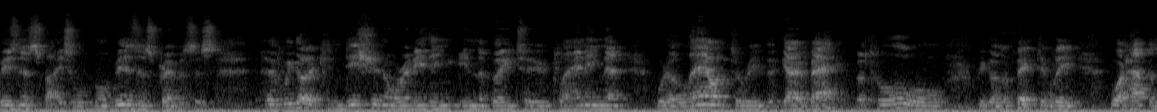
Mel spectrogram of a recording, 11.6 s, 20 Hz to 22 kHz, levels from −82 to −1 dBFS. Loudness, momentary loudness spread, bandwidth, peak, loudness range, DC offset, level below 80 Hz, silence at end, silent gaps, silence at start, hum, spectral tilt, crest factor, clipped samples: -42 LUFS; 6 LU; 14 kHz; -24 dBFS; 1 LU; under 0.1%; -44 dBFS; 0 s; none; 0 s; none; -5.5 dB/octave; 16 dB; under 0.1%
